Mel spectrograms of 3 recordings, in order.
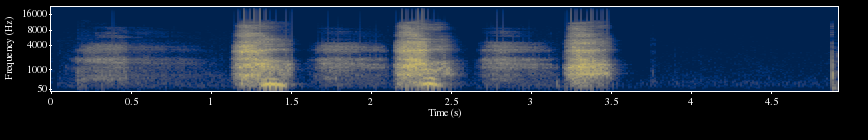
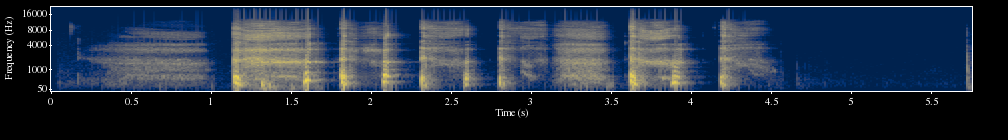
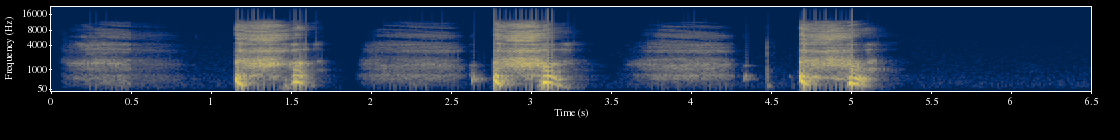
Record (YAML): exhalation_length: 4.9 s
exhalation_amplitude: 30025
exhalation_signal_mean_std_ratio: 0.36
cough_length: 5.8 s
cough_amplitude: 32768
cough_signal_mean_std_ratio: 0.34
three_cough_length: 6.5 s
three_cough_amplitude: 32289
three_cough_signal_mean_std_ratio: 0.34
survey_phase: beta (2021-08-13 to 2022-03-07)
age: 65+
gender: Female
wearing_mask: 'No'
symptom_none: true
smoker_status: Never smoked
respiratory_condition_asthma: true
respiratory_condition_other: false
recruitment_source: REACT
submission_delay: 1 day
covid_test_result: Negative
covid_test_method: RT-qPCR
influenza_a_test_result: Negative
influenza_b_test_result: Negative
